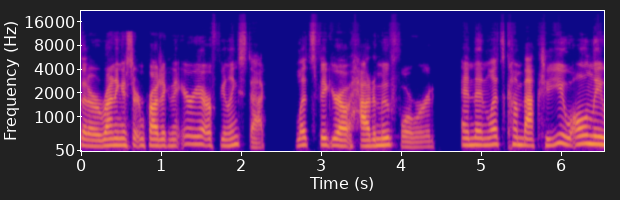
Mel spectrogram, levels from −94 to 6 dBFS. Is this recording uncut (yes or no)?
yes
